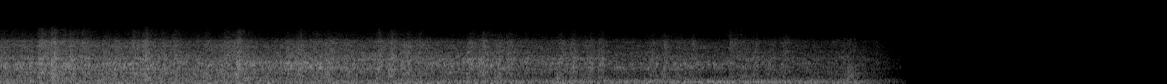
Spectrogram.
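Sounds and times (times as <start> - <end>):
fast electric train passing by and away: 0.0 - 9.1.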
